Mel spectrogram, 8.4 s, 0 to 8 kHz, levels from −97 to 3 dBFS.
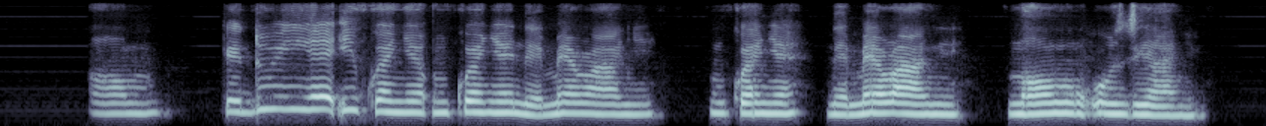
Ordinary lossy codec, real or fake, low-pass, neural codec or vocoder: none; fake; 7.2 kHz; vocoder, 22.05 kHz, 80 mel bands, HiFi-GAN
